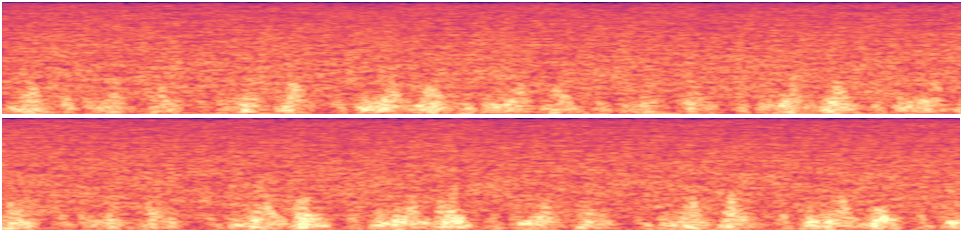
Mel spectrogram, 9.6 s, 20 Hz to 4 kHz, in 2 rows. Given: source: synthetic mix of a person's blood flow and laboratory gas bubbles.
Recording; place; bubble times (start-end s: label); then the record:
Doppler ultrasound of blood flow; precordium
no bubbles
From the record:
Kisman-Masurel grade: 000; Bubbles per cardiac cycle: 0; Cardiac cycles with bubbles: 0%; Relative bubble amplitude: no bubbles discernible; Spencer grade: 0 (complete lack of bubble signals)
